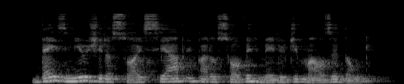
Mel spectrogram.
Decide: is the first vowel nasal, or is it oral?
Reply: oral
